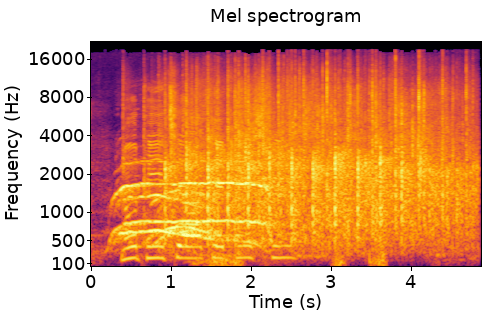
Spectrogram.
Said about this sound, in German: Gebt mal einen fetten Applaus für diesen allmächtigen Moderator da drüben.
